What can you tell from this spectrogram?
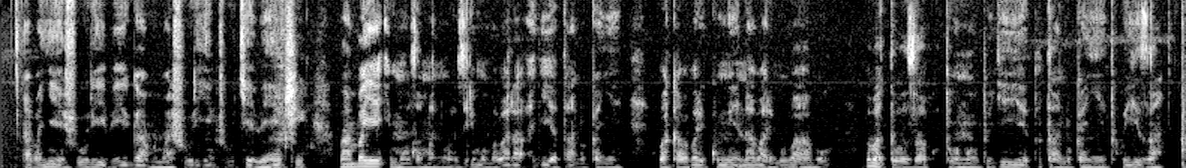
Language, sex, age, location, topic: Kinyarwanda, female, 18-24, Nyagatare, education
